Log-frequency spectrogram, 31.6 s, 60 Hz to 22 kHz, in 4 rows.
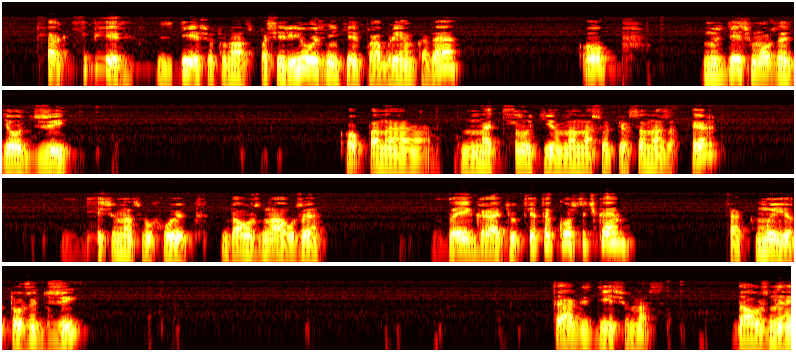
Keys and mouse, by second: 3.2 r, 7.4 g, 9.2-10.3 middle drag, 10.8 g, 12.7 middle click, 14.4 r, 16.2 click, 17.1 middle click, 18.6 middle click, 20.1 r, 22.2-23.2 middle drag, 24.3 g, 25.7-26.9 middle drag, 27.7 click, 28.2 middle click, 29.7 r, 30.9-31.6 middle drag.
